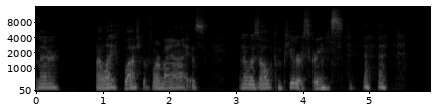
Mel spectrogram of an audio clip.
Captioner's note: dry chuckle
